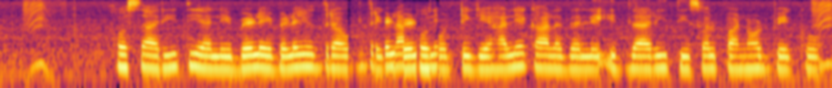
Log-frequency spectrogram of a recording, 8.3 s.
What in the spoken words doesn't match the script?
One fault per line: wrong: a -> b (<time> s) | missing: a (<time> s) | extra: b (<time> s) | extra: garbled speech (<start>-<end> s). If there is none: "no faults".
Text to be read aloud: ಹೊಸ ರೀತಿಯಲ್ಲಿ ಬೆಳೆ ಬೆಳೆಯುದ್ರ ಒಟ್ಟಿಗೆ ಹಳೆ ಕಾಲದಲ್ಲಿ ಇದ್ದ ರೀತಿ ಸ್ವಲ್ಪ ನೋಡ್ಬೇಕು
extra: garbled speech (3.5-4.4 s)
